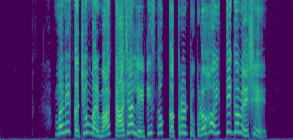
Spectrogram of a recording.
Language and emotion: Gujarati, happy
